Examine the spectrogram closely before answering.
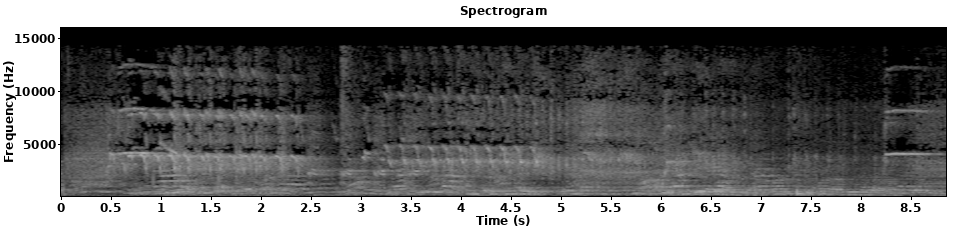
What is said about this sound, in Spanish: Voy a grabar los pájaros.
